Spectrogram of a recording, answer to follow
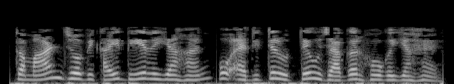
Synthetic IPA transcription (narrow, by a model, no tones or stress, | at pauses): kɐmaːɳɖd͡ʒoːʋɪkʰaːid̪eːɾɐɦijaɦɐ̃nʋoːʔeːɖɪʈəɾʊt̪ːeʊd͡ʒaːɡəɾɦoɡɐijaɦɛ̃ː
